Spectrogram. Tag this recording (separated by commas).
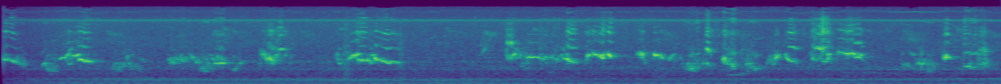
magpie calling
